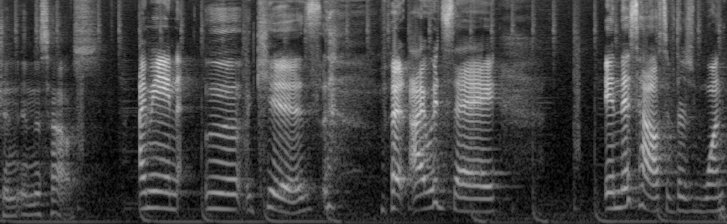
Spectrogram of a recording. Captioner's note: laughs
